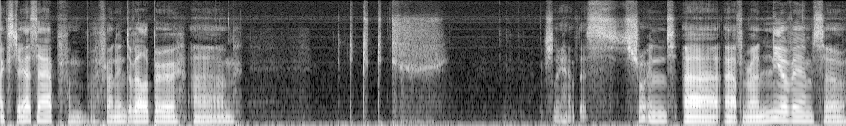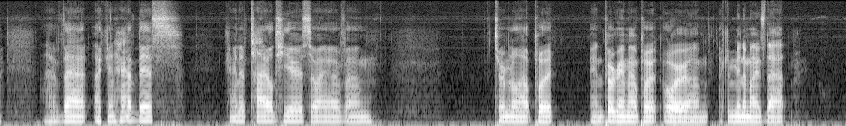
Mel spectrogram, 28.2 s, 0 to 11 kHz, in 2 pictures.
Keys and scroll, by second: 0.1 alt+Return, 3.6-4.4 typing, 5.7-13.7 typing, 14.2 alt+k, 14.9 alt+j, 16.3 alt+g, 17.4 alt+j, 17.8 alt+k, 18.4 alt+shift+k, 20.4 ctrl+l, 20.7-22.3 typing, 25.9 alt+m.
